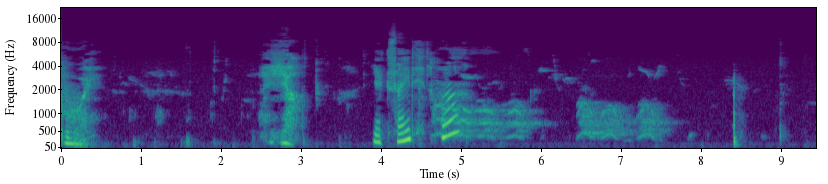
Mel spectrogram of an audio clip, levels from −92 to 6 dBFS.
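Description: AAC frame loss with concealment occurs from 8.17 to 8.21 s, a 43 ms gap that fits a single lost frame. The decoder filled it by reusing the last good spectrum, leaving a brief smeared, noisy or phasey patch in the audio.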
